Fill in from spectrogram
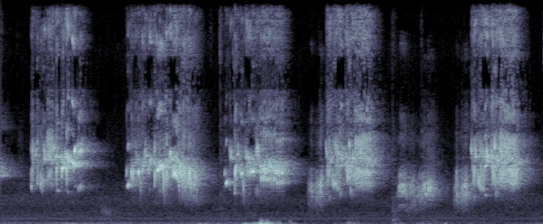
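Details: A kept Calandra Lark learning to "roll" sings dense, scratchy, high bursts roughly every second, each a rapid jumble of buzzy notes, with a low indoor hum and a few soft knocks underneath.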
